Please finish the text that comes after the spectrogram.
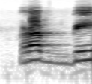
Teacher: اس با کو ہم نے کھینچنا ہے دو الف کے برابر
